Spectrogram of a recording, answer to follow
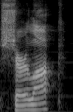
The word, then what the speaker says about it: Sherlock: It's pronounced Sherlock.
